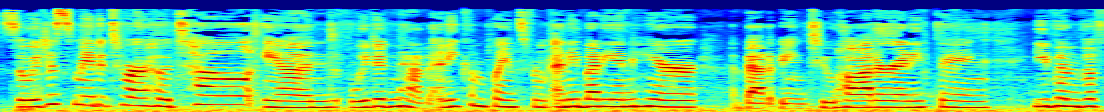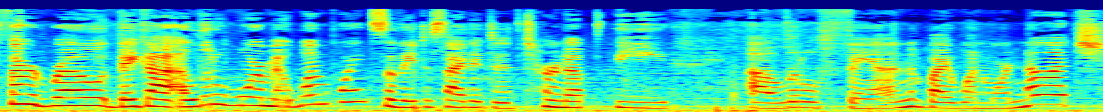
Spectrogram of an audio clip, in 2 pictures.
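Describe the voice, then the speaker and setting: A woman speaks at a moderate pace with ordinary pitch variation. The sound is dry with no echo, with light background noise. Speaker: family vlogger. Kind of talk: casual vlog chat. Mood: cheerful, relaxed.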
